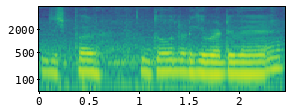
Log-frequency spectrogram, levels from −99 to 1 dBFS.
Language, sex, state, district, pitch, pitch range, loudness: Hindi, male, Uttar Pradesh, Shamli, 155 Hz, 145-165 Hz, -13 LUFS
